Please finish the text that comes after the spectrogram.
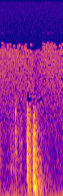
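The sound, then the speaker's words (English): A back door opens and shuts, two quick wooden clunks in close succession over a low steady background hum, with no voices. “Use this back door.”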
